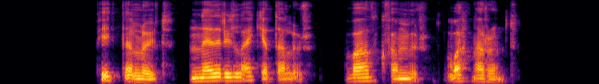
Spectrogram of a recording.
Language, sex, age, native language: Icelandic, male, 20-29, Icelandic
